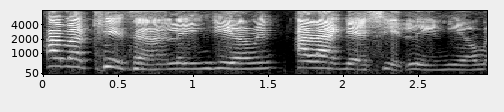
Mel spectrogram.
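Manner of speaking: mock high stage voice.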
